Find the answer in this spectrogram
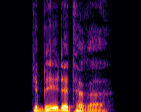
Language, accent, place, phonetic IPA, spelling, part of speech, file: German, Germany, Berlin, [ɡəˈbɪldətəʁə], gebildetere, adjective, De-gebildetere.ogg
- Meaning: inflection of gebildet: 1. strong/mixed nominative/accusative feminine singular comparative degree 2. strong nominative/accusative plural comparative degree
